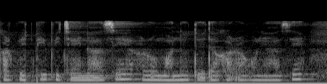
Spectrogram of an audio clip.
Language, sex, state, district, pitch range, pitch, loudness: Nagamese, female, Nagaland, Dimapur, 200-215 Hz, 205 Hz, -24 LUFS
